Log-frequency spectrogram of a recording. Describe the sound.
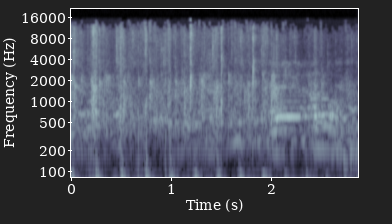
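An audience claps steadily in a dense, continuous patter lasting a few seconds, with murmuring voices and a brief tonal voice-like sound blended into the applause toward the end.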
